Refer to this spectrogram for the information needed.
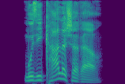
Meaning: inflection of musikalisch: 1. strong/mixed nominative masculine singular comparative degree 2. strong genitive/dative feminine singular comparative degree 3. strong genitive plural comparative degree
- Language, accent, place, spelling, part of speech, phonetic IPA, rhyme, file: German, Germany, Berlin, musikalischerer, adjective, [muziˈkaːlɪʃəʁɐ], -aːlɪʃəʁɐ, De-musikalischerer.ogg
